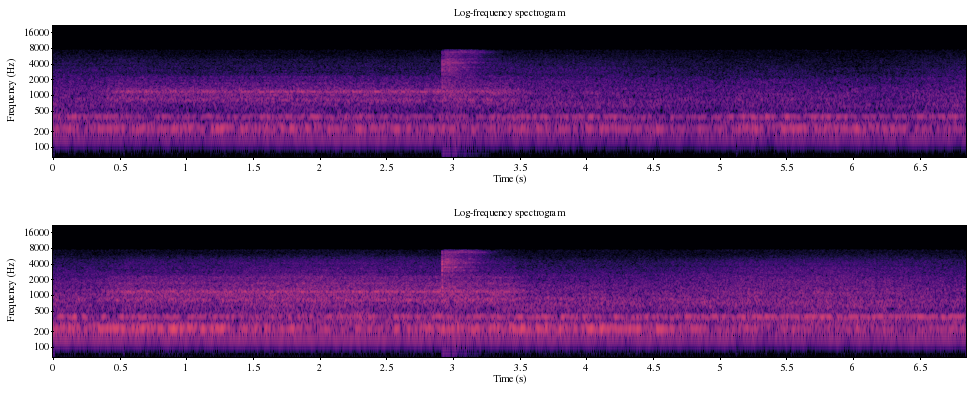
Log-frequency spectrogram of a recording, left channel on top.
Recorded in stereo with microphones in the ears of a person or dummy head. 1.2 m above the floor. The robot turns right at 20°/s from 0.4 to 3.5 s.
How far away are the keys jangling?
About 1.4 m.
